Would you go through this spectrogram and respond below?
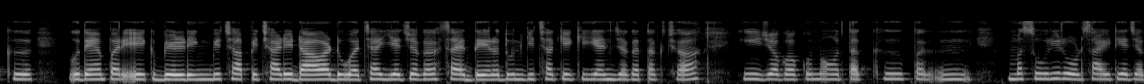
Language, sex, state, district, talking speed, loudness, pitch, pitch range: Garhwali, female, Uttarakhand, Tehri Garhwal, 180 wpm, -26 LUFS, 235 Hz, 230-245 Hz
